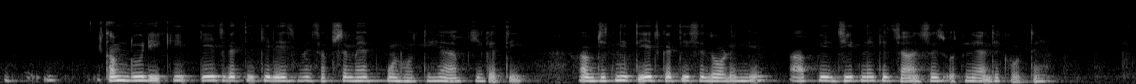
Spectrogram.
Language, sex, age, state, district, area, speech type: Hindi, male, 30-45, Madhya Pradesh, Hoshangabad, urban, spontaneous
